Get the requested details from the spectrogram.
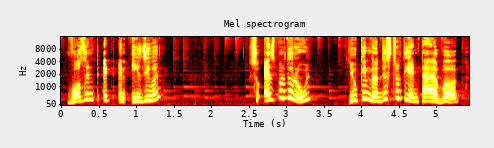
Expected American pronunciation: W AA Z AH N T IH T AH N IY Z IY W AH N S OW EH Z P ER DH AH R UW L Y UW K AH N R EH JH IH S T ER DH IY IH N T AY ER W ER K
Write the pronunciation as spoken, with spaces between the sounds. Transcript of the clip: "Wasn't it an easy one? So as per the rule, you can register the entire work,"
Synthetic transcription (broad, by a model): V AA Z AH N T IH T AH N IY Z IY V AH N S OW EH Z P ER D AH R UW L Y UW K AH N R EH JH IH S T ER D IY IH N T AY ER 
